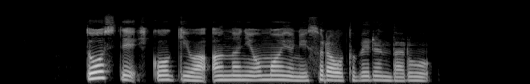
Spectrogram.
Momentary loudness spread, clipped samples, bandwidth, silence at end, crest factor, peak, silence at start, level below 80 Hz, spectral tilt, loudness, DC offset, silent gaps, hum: 9 LU; under 0.1%; 10 kHz; 1 s; 18 dB; -4 dBFS; 0.85 s; -72 dBFS; -6.5 dB/octave; -21 LUFS; under 0.1%; none; none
